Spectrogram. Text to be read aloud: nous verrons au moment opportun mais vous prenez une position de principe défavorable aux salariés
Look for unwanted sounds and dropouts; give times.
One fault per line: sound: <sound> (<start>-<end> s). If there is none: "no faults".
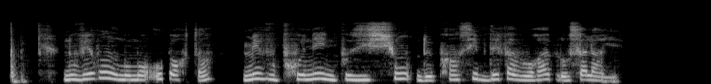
no faults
